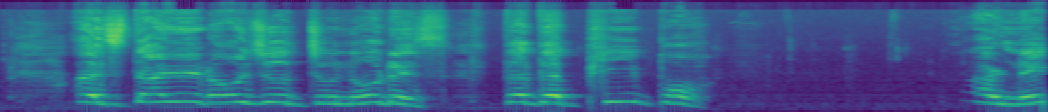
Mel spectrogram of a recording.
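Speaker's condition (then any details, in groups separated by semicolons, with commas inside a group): Cerebral palsy; no voice control, unusual voice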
